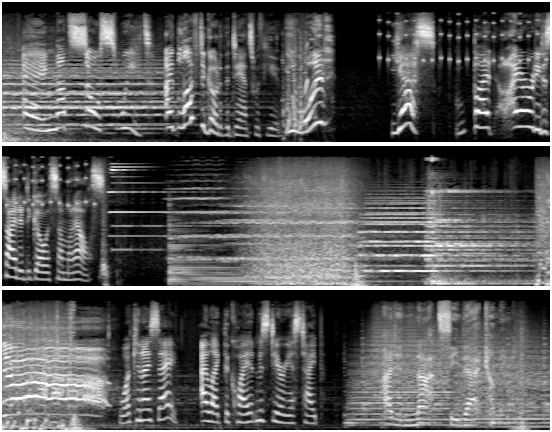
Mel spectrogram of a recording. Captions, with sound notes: Aang, that's so sweet. I'd love to go to the dance with you. You would? Yes, but I already decided to go with someone else. [screaming] What can I say? I like the quiet mysterious type. I did not see that coming.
